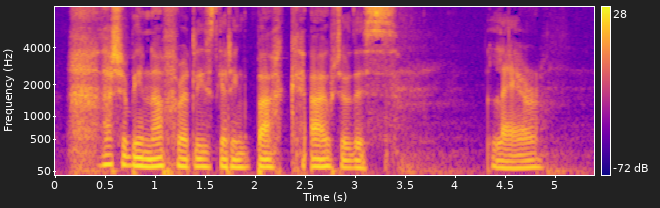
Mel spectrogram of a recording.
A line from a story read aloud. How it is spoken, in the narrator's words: Taryn said with a sigh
